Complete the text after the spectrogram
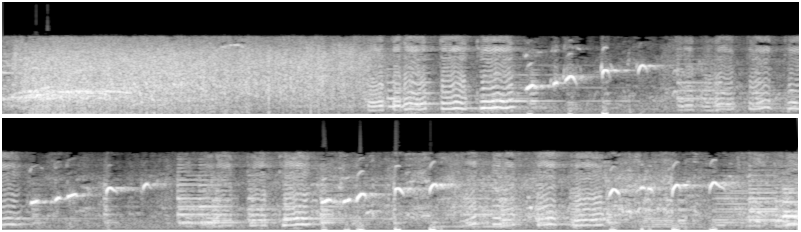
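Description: After a short burst of noisy sound, a buzzing kazoo and a Swanee whistle play a jaunty tune together, the whistle sliding upward in repeated swoops over the kazoo's nasal melody.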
